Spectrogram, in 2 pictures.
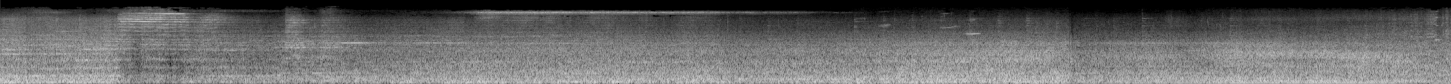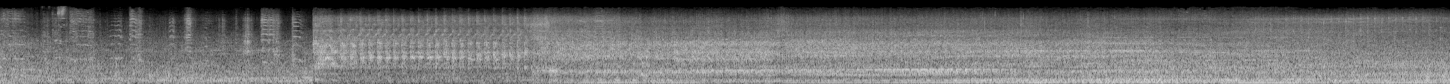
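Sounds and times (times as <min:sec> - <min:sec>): freight train rumbling past: 0:00.0 - 0:29.0
train wheels squealing: 0:01.1 - 0:06.5, 0:08.8 - 0:09.9.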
